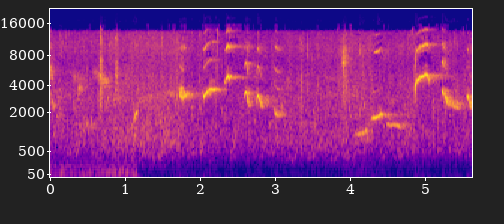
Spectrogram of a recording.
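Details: White-rumped shama song in a masteran recording: scattered high whistles and quick upward and downward slurs, sparse at first and then more varied. A low rumble fades out in the first second.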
